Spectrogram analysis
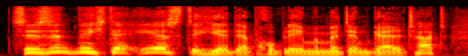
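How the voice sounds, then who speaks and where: A man's voice: mid-range voice, big pitch swings, moderate pace, a little mellow, pitched above the performer's own voice, close to an everyday voice. A man voicing a suspicious, plain-spoken campsite owner in a storybook. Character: suspicious, gruff ordinary male campsite owner.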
